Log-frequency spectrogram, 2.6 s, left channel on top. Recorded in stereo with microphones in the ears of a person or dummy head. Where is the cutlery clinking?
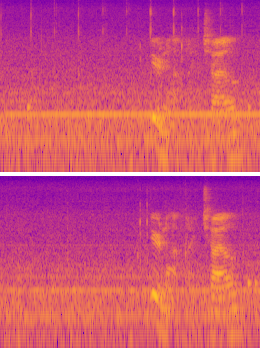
No cutlery clinking in this recording.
